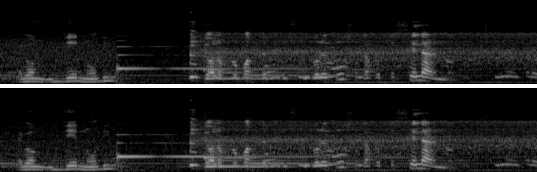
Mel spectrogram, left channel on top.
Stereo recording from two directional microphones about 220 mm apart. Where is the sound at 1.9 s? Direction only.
Centre (ahead or behind).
